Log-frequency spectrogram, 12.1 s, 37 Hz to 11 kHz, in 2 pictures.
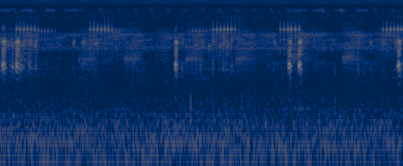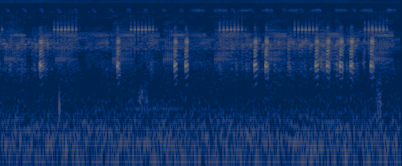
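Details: Narrow-mouthed frogs (Microhyla pulchra) in Mae Hia rice field, Chiang Mai, Thailand, 2014, where calling males attract females. Rapid buzzy pulse trains repeat every second or so, with sharp short chirps scattered between and a steady high hiss behind.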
